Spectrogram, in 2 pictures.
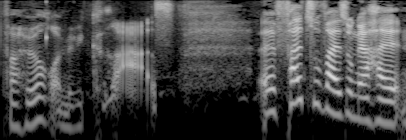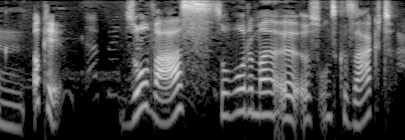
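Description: A woman's voice: medium pitch, lively intonation, slow pace. A woman giving casual let's play commentary, chatting to her game characters and laughing often.

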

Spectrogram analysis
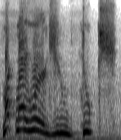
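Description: A man playing a bumbling, indignant sheriff in game roleplay, with a husky, cracking voice. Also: high-pitched, animated, drawn-out words, heavily acted. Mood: threatening, indignant. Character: excitable, bumbling, indignant Southern male sheriff. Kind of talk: improvised online game roleplay.

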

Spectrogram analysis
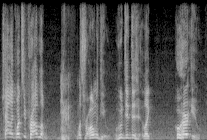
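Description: A man's voice: high voice, sing-song, normal speed, a bit bright, a little hiss or hum. A man in his twenties, a streamer chatting casually with his viewers in a mock-indignant, ranting way, swearing often. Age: 20s. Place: small dim room indoors.

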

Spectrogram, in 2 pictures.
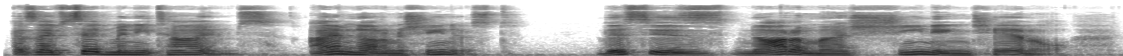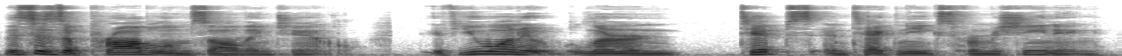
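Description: Workshop host, male, lowish voice, steady methodical show-and-tell delivery. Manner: plain, methodical explaining with frequent restatements. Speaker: channel host. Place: workshop bench.

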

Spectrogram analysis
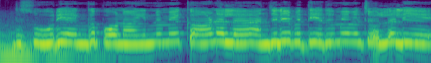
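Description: A man plays a young cartoon lover with a Kanyakumari Tamil accent, frantic with worry and pleading softly through tears. His voice sits high for a man, and the recording is dull and lo-fi. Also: completely flat delivery, moderate pace, music in the background. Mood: suspicious. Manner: tearful, pleading, soft-spoken. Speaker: cartoon character.

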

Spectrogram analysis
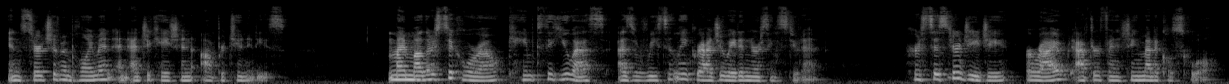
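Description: A woman in her twenties from the United States, reading her own scripted family story in a measured, careful way. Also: mid-range voice. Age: 20s. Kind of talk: scripted personal narration.

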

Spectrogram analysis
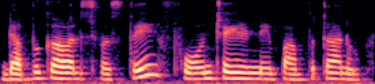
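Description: A woman voicing an irritable young husband who speaks in a sharp, impatient, sarcastic way. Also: mid-range voice, steady tone, a little fast, lightly acted. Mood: curt.

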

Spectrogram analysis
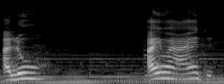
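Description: A woman with an Egyptian accent playing the bride's calming, coaxing close friend in a film drama. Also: high voice, fairly quick, soft background music, natural voice. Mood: soothing. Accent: Egyptian Arabic. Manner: calming, coaxing, juggles two phone calls.

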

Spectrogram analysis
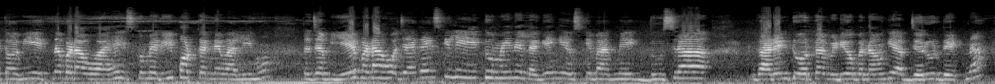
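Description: Cheerful high-voiced woman on a balcony. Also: bright, forceful tone, a little hiss or hum. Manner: cheerful, chatty, mixing in English words. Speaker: home decor vlogger. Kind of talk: casual video tour narration. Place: small apartment balcony outdoors. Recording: slightly distant camera mic, faint outdoor ambience.

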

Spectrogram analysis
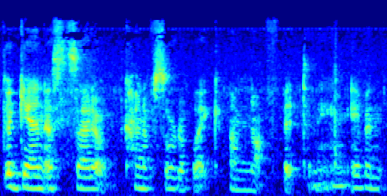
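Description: A woman in her twenties with a Romanian accent vlogs casually to camera from a small bedroom, rambling with lots of fillers and restarts. Her medium-pitched, creaky voice keeps a fairly even intonation at a normal pace. The recording is low quality, with slight background noise.

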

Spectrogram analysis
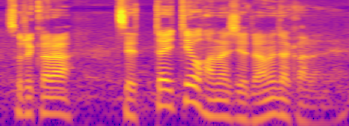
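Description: A man reading a soft-spoken schoolgirl. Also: mid-range voice, big pitch swings, racing, background noise, lightly acted. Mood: gentle. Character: young schoolgirl leading a fox-spirit ritual, soft and insistent. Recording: game music underneath.

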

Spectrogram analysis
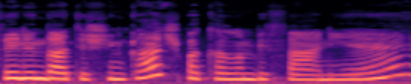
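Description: A woman's voice: high-pitched, moderate pace, highs cut off. A mother coaxing her toddler through a pretend doctor game, giving instructions and exclaiming often.

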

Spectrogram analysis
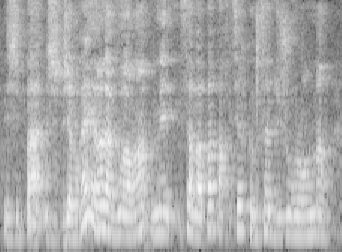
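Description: A woman's voice: medium pitch, normal speed, echoey room, slight background noise. A woman personal development coach giving chatty spoken advice, talking straight to her viewers and acting out little anecdotes. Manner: chatty, addresses viewers directly with frequent checks; acts out quoted exchanges in lively voices.

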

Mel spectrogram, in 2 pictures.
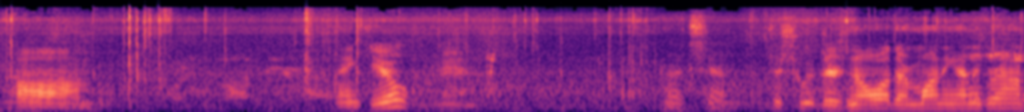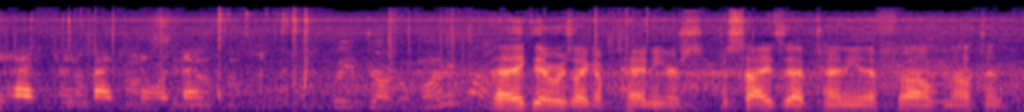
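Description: A male police officer giving brisk short orders and recounting events casually, recorded on his body camera. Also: a little high, crowd noise. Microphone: own body camera. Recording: noisy body-camera audio.

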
